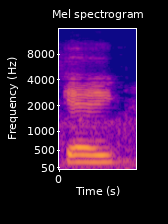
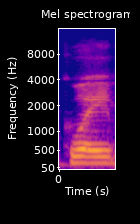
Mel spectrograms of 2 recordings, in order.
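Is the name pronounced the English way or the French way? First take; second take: French; English. First: The name is pronounced the French way. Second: The name is pronounced the English way. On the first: The speaker calls it right. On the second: The speaker calls it wrong. "like in English, uh, people would be tempted to pronounce it Guay"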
